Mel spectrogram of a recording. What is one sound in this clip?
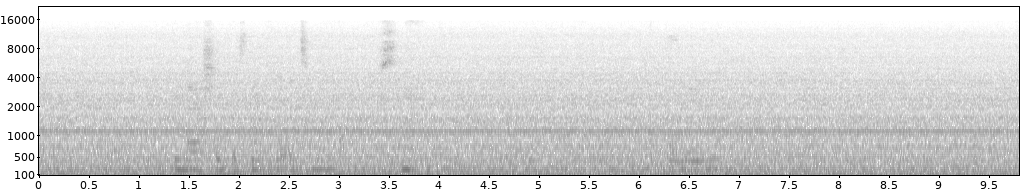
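Small plastic objects click in a woman's hands.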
